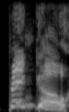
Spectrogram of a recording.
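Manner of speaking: very high shout with laughter; laughing shout. Retold or imitated. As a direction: yell the cat's name. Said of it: "And he goes".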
